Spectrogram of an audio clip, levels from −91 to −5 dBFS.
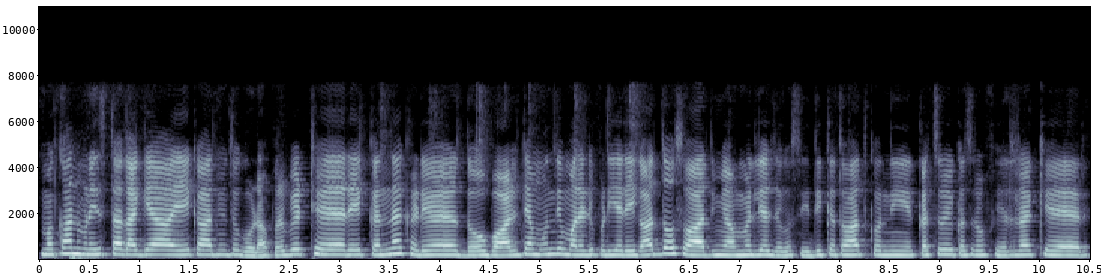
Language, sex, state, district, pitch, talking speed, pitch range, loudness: Marwari, female, Rajasthan, Nagaur, 210 Hz, 235 wpm, 200-225 Hz, -23 LUFS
